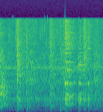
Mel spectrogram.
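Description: Stainless-steel colander and pots clattering, with a few sharp knocks of metal and a wooden spoon, as freshly drained spaghetti is handled.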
